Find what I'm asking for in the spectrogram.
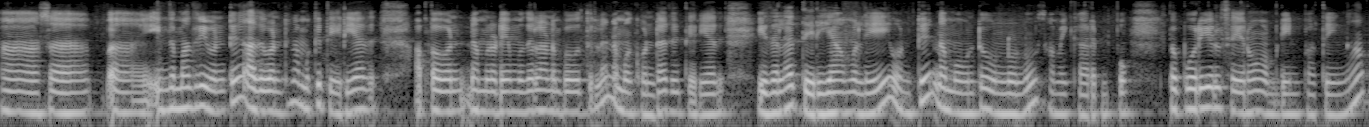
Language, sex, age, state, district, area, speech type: Tamil, female, 18-30, Tamil Nadu, Salem, urban, spontaneous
